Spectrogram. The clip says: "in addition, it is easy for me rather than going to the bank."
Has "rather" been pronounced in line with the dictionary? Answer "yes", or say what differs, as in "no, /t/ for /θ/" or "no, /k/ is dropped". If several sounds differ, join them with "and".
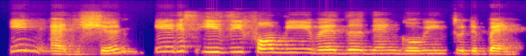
no, /w/ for /ɹ/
